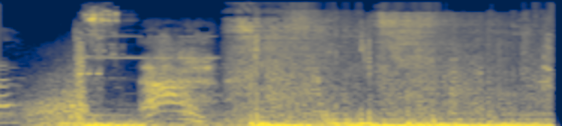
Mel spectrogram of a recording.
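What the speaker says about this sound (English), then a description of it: "Explosion bursts through hallways and windows, and smoke covers everything." A film explosion bursting through hallways and windows: a loud, sustained roaring rumble with a sharp second surge partway through, dense low-end blast filling the whole span.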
